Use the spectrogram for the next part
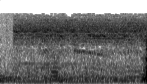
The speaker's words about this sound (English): We're listening to some music in the background, and Linnea just barked. I don't know why. Because she's a dog.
